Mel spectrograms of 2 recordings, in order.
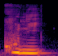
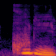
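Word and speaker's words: くに: J'ai confondu Ke et Ni. Parce qu'ils ont le même début, pardon. C'est Kuni. Kuni, pardon. Kuni.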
